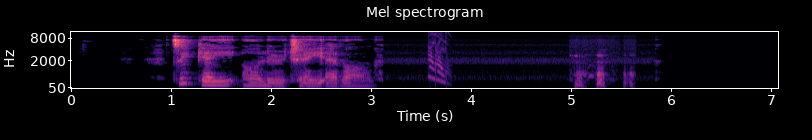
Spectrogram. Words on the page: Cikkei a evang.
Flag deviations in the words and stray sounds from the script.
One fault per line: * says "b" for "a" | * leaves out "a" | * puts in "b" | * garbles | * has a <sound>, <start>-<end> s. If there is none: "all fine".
* puts in "lőcsei"
* has a chirp, 3.6-3.8 s
* has a laugh, 5.0-5.7 s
